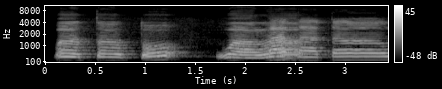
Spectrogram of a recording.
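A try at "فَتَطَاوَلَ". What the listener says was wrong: patato wala kenapa panjang patato wala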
